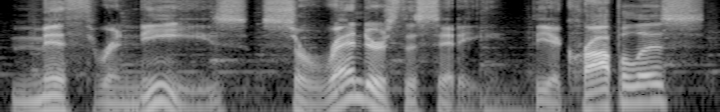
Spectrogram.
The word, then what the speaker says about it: Mithridates: Arrian says the commander Mithridates, pronounced Mithridates, surrenders the city, the Acropolis, and stored money.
